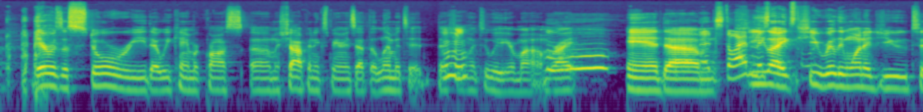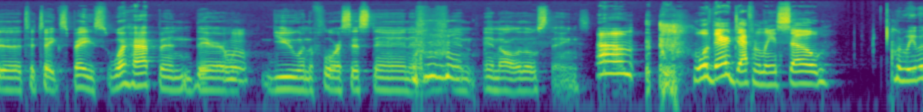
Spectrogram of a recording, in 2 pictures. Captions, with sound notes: - There was a story that we came across, a shopping experience at the Limited that you went to with your mom, right? - That's the one next to. (speaks faintly) - And she really wanted you to take space. What happened there with you and the floor assistant, and all of those things? - (clears throat) Well, there, definitely,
